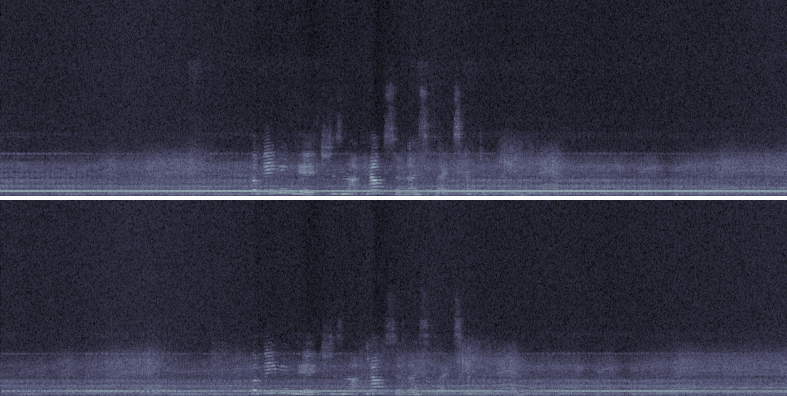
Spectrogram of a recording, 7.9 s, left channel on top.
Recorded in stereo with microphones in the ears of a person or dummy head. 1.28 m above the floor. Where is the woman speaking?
40° left (ahead or behind), 0.7 m.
